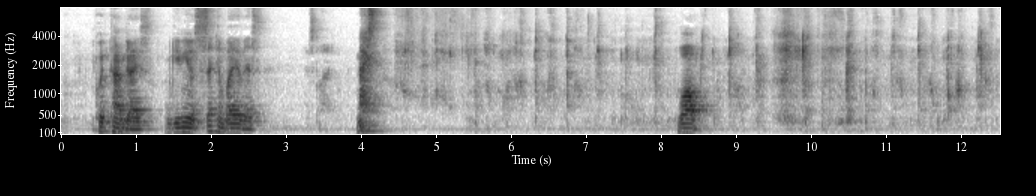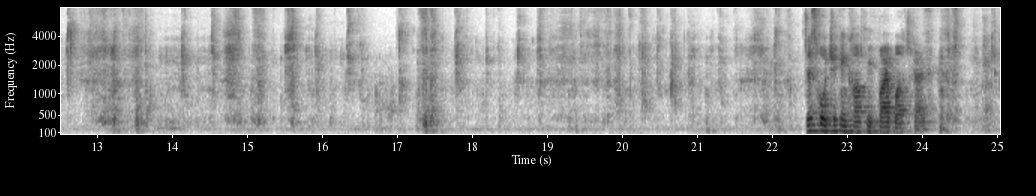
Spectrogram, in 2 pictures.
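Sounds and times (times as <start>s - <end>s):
chewing crunches: 4.4s - 22.5s.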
